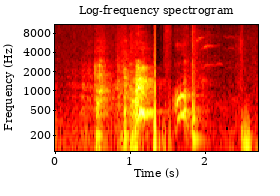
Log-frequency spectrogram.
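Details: Indoor dog barking at a toy: a few short, rough barks in quick succession, then a higher whining yelp and one last low bark, with a sharp click between them.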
